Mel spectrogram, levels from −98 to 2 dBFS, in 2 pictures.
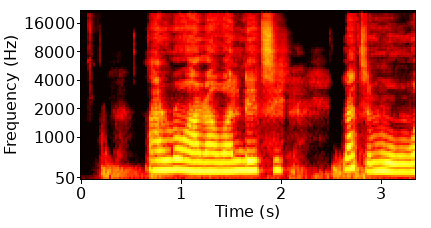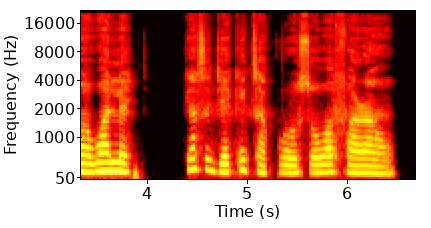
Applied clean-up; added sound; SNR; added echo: neural mask model Resemble Enhance denoiser.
